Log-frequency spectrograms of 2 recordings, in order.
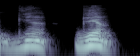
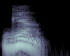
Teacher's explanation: Ja and anunasika gives you gyan. It is gyan. Anunasika, gyan. It has to be nasal sound.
